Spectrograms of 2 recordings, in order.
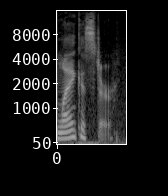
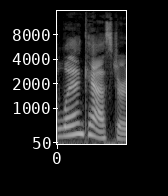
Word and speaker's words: Lancaster: from central Pennsylvania because they would say oh yeah I'm coming down to Lancaster and like no no you know you're not right no you're a foreigner you're coming to Lancaster in fact a couple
